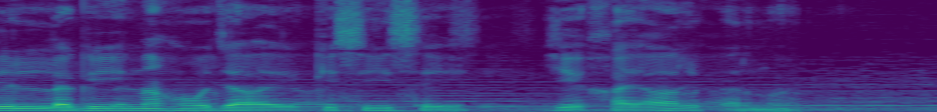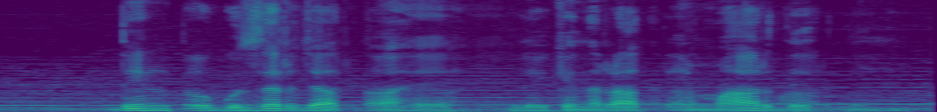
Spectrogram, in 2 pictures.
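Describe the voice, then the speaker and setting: With music playing in the background, a man speaks with ordinary pitch variation. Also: medium pitch for a man. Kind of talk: poetry reading.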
